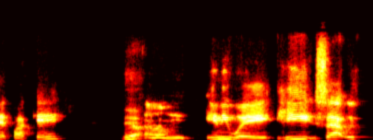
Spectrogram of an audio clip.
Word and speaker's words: Bakke: Bakke?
